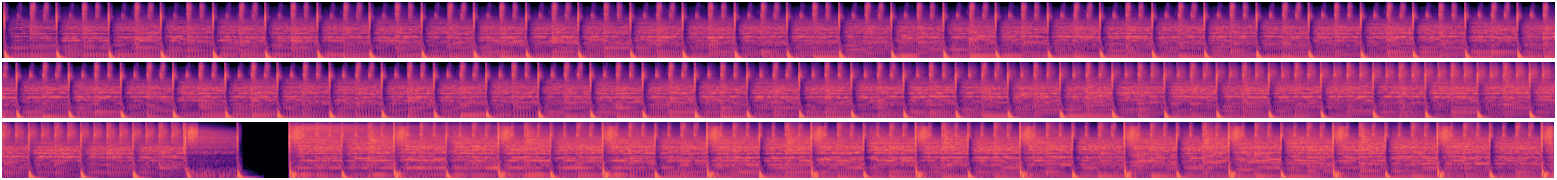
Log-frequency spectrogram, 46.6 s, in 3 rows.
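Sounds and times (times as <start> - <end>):
synthpop music: 0.0 - 33.4, 34.0 - 46.5.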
